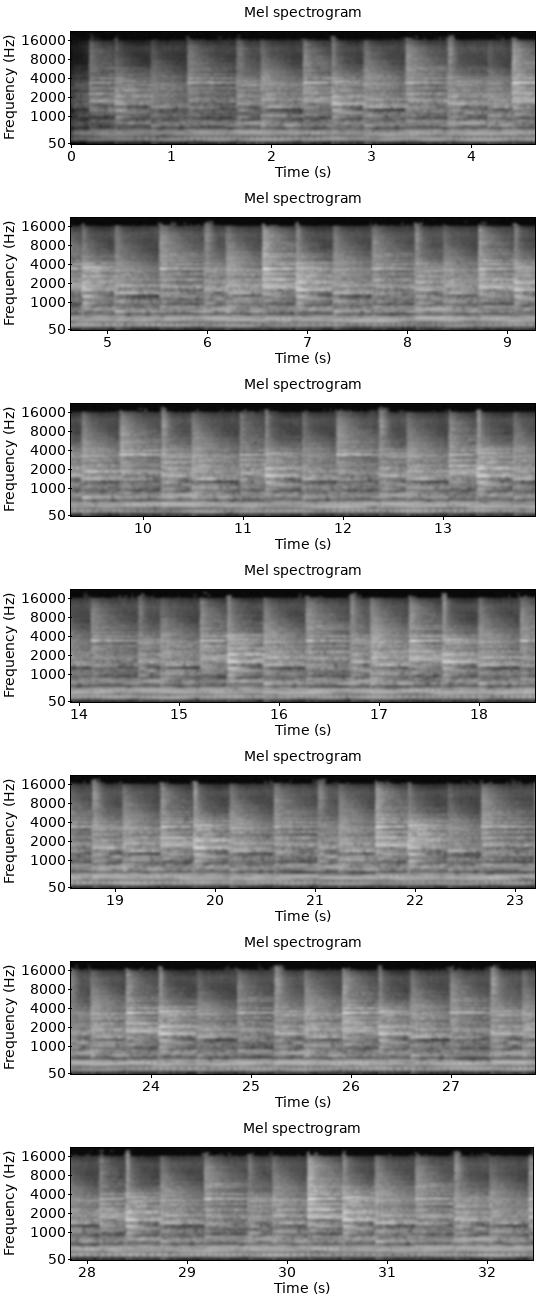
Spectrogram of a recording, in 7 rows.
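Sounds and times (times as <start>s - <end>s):
bells ringing in San Foca: 0.1s - 32.4s.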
